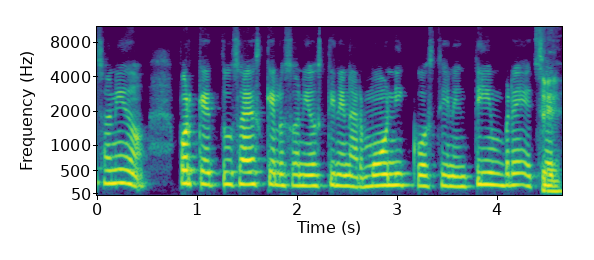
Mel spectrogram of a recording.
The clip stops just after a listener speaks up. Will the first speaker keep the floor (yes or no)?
no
